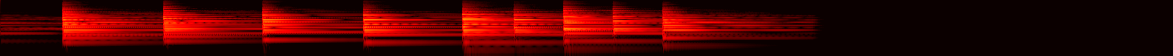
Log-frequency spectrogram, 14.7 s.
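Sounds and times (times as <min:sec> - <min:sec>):
piano: 0:00.0 - 0:10.4.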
